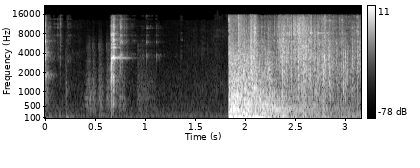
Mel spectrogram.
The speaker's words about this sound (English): I'm going to back up right now to throw this audio grenade.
